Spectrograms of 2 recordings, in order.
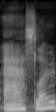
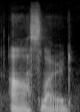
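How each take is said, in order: First: It is said the American way, as ass. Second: It is said the British way, as arse. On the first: "how do Americans say it?" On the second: "I would say that word arse load"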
